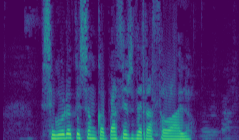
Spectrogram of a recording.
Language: Galician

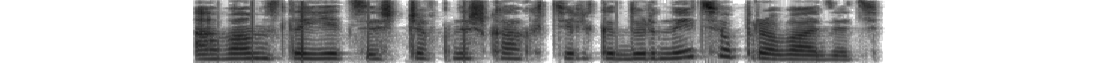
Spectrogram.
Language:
Ukrainian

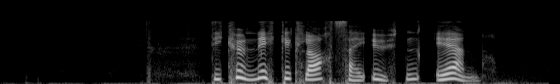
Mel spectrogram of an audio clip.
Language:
Norwegian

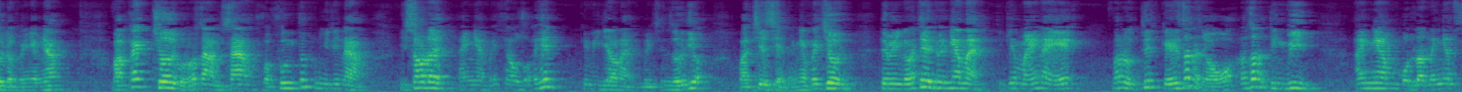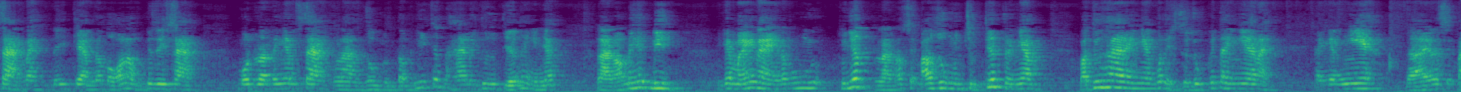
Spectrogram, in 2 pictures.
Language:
Vietnamese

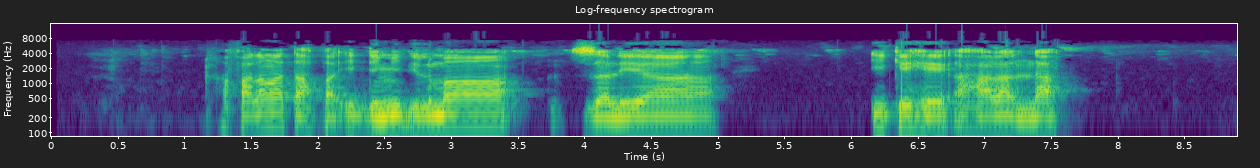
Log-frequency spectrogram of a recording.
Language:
Mada (Cameroon)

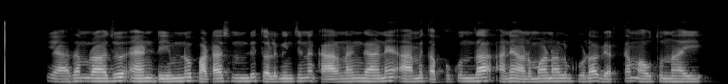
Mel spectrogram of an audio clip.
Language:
Telugu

